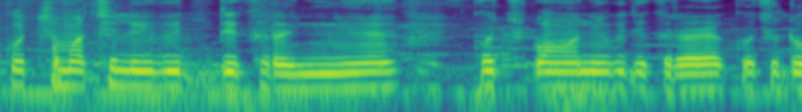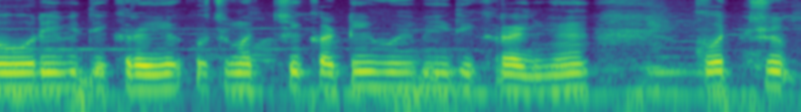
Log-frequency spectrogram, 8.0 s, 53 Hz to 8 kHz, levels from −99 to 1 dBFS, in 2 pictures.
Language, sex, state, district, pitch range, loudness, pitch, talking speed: Hindi, male, Madhya Pradesh, Katni, 150-165 Hz, -16 LUFS, 155 Hz, 200 wpm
